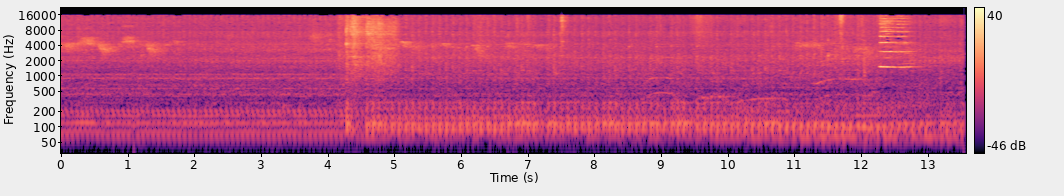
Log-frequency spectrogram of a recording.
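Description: Motorcycle engine idling with a steady throb. About four seconds in, the engine sound steps up sharply after a brief burst and runs on louder. A short high beep sounds near the end.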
